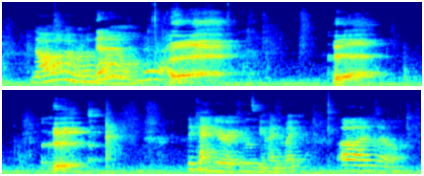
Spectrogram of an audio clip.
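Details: Streamer burping on a live stream: several loud, drawn-out, voice-like burps separated by short pauses over faint background noise; repeated belching.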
